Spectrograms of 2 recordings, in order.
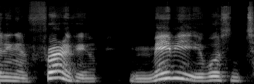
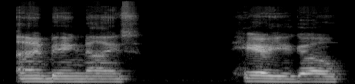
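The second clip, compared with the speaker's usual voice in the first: scratchy character voice, lower pitch; 5 semitones lower than usual. Reading a story aloud, voicing the character Jeff: scratchy voice. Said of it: "I have that scratchy voice because I'm trying to portray".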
